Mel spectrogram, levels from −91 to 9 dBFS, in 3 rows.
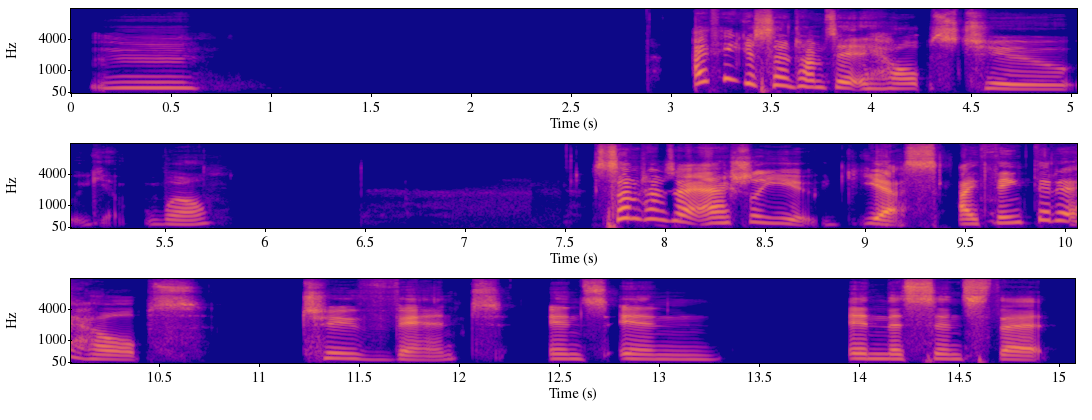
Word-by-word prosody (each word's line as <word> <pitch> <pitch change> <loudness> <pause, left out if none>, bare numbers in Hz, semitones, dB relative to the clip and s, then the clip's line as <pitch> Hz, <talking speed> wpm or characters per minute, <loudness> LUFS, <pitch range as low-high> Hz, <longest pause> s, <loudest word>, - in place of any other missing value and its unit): Mm. 245 0 -12 2.5
I 450 - +5
think 325 0 -4
it 420 - +3
sometimes 290 -7 +1
it 245 - 0
helps 215 0 -1
to, 190 -5 -7
y - - -29 0.3
well 185 +2 -10 1.9
Sometimes 415 -4 +3
I - - +6
actually 255 +3 +4
you 220 - -4 0.2
yes. 220 - +4
I 200 0 +4
think 245 +5 -1
that 365 -1 -4
it 325 - -1
helps 185 -4 -4 0.5
to 225 -2 0
vent 165 0 -3 0.2
in 205 0 -2
s 195 - +2
in 185 -3 -4 0.6
in 215 -1 +1
the 200 0 -2
sense 200 -1 +6
that 175 -3 -1
215 Hz, 115 wpm, -23 LUFS, 190-245 Hz, 2.5 s, I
